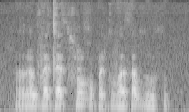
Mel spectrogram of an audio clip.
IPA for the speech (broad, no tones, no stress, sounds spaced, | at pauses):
r ɐ̃ w v ɛ t ɛ θ sʷ ə̃ w ʁʷ ə p ɛ̃ k v ɐ θ ɐ w ð u θ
